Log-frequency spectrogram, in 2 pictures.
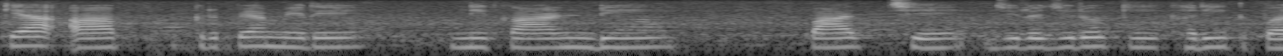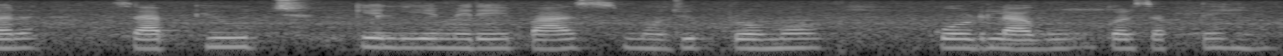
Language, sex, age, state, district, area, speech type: Hindi, female, 18-30, Madhya Pradesh, Harda, urban, read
